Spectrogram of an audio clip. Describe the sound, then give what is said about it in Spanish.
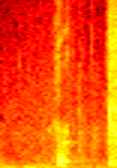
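A sneeze bursts out loud, preceded by a sharp intake of breath, then a second forceful sneeze follows quickly at the end. “Salud.”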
